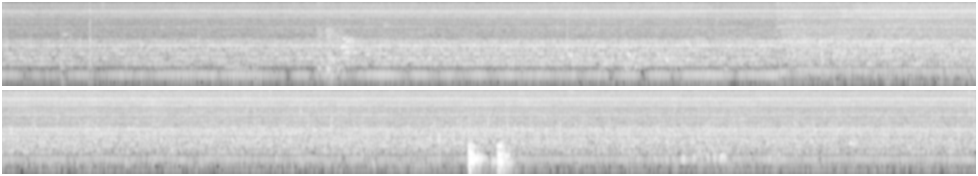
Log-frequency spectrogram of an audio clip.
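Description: An electric kitchen mixer runs steadily at a constant hum throughout, with a brief clatter near the end.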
